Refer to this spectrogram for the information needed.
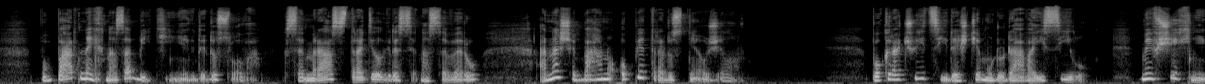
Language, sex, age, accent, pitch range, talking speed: Czech, female, 50-69, native, 190-265 Hz, 130 wpm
